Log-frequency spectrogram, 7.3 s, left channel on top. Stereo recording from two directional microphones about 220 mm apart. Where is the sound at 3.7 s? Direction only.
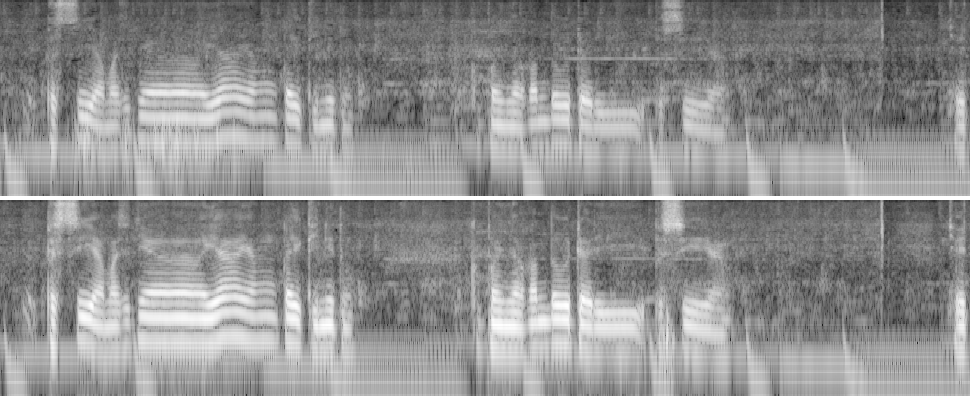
45° right (ahead or behind).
